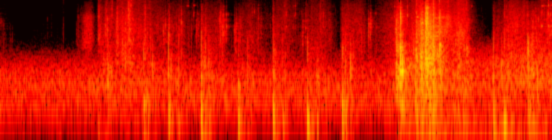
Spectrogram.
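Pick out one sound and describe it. A game character's footsteps tap on a wooden floor.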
